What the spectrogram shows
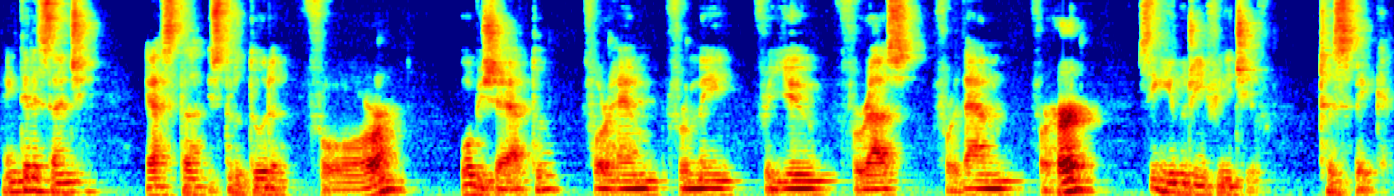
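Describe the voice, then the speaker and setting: A male English teacher with a Brazilian Portuguese accent talks through a pronunciation lesson in a low, unhurried voice. He breaks each word into sounds, spells it out and repeats it again and again. The recording has a noticeable room echo. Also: gravelly, fairly bright tone. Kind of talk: pronunciation lesson, modelling words slowly. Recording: echoey room.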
